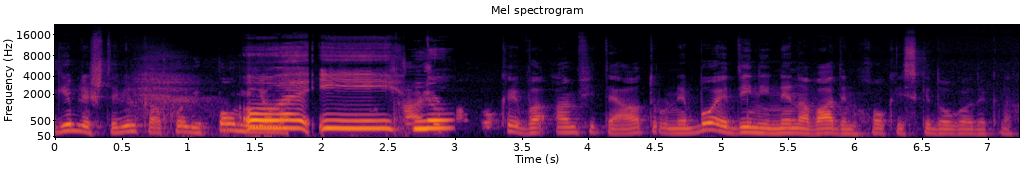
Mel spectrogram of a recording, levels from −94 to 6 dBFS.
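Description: The speech dips three times: gently at 0.94 to 1.26 s, by a few decibels; sharply at 1.77 to 2.12 s, falling about 30 dB to near silence; then for about a second from 2.34 to 3.36 s, sinking about 20 dB. This is speech suppressed in double talk, likely from an echo canceller that, with both sides speaking at once, mistook the local talker for loudspeaker echo and turned it down.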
